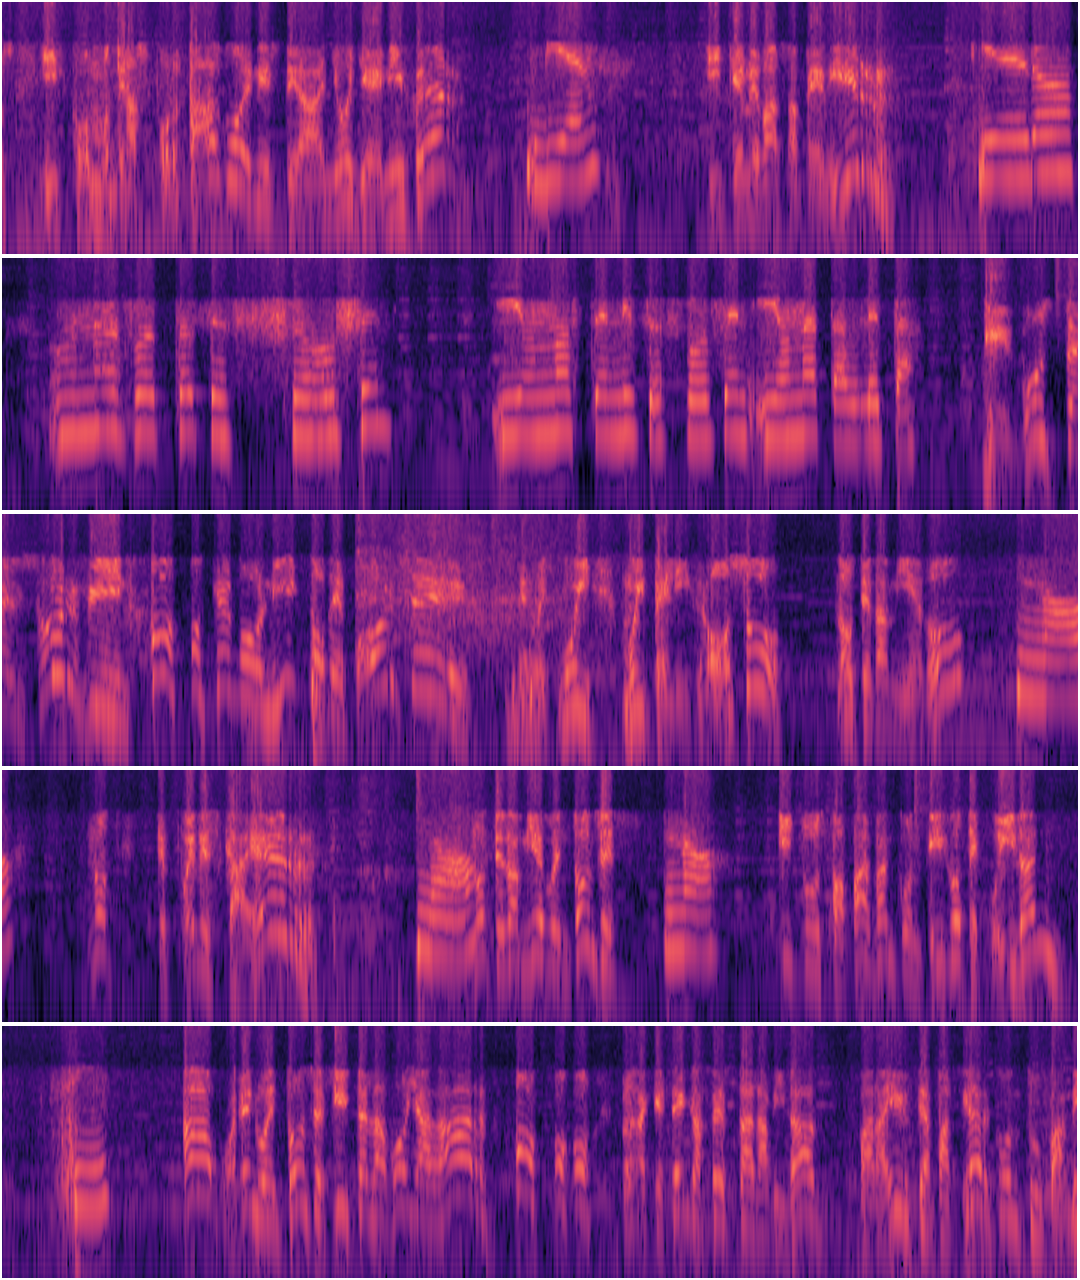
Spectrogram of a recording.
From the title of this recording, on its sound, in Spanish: llamo por telefono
